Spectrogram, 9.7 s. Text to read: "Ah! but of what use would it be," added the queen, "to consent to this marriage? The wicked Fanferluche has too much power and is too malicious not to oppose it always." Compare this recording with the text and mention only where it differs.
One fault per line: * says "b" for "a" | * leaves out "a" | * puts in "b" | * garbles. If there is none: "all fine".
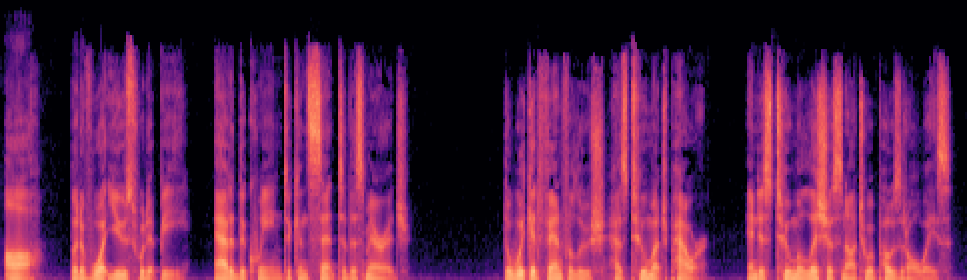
all fine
